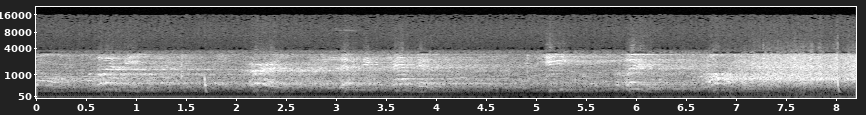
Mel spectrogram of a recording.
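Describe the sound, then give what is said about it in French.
A large stadium crowd roars in ovation for champion Guidru on the podium at a medal ceremony, heard through a thin, radio-like broadcast sound. The cheering is a steady wash that swells louder toward the end. “Voilà, vous entendez l'ovation, Guidru est sur le podium, il tourne sur le podium, il est en train de saluer la foule, alors que c'est M.”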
